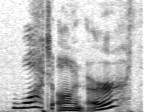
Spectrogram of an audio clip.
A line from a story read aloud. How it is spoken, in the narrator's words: Henry laughed a little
